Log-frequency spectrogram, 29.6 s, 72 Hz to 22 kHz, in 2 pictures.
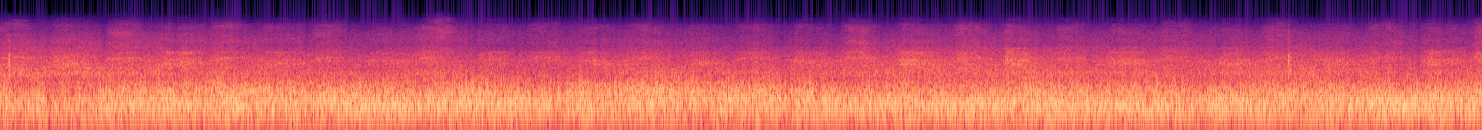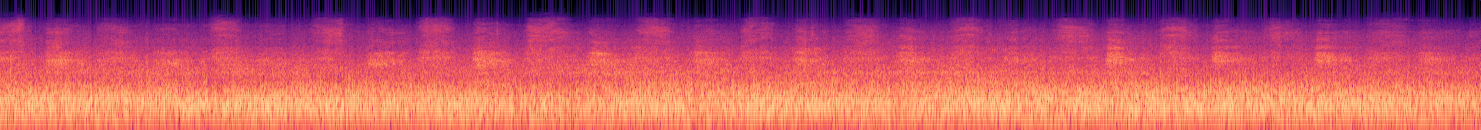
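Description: Road bike at about 38 km/h: a steady rush of wind over the handlebar camera's microphone with the tyres humming on asphalt. Short hissing puffs recur about once a second.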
